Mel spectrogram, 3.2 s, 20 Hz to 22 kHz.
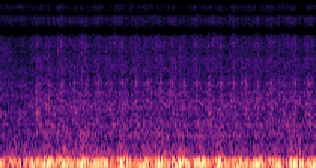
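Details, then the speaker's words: Pontiac Trans Am WS6 heads/cam LS V8 at first startup after installing CHE trunnions, billet rocker pedestals and new pushrods of changed length: quick light ticking over a loping idle on both banks, suspected valvetrain noise; valve covers to be pulled. "Definitely sounds noisy. I'm gonna shut her down. Well, guys, I really don't like that sound. I started it back up and it's still there. To me, it sounds like valve train noise, and it is on both sides."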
